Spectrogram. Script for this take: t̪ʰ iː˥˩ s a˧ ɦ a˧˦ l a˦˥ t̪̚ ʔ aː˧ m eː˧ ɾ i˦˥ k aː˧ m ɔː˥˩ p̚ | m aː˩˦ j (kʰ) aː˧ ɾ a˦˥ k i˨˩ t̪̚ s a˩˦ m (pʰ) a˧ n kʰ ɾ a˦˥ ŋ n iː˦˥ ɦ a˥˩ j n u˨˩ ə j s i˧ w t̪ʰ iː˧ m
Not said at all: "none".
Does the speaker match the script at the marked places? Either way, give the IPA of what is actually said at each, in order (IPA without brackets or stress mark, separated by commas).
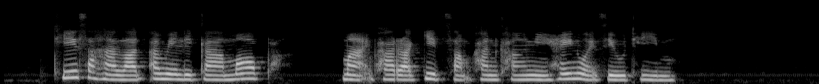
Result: pʰ, kʰ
